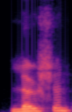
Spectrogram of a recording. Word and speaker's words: lotion: Lotion, lotion, T-I-O becomes an S.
